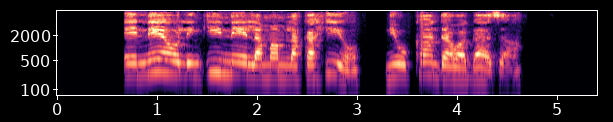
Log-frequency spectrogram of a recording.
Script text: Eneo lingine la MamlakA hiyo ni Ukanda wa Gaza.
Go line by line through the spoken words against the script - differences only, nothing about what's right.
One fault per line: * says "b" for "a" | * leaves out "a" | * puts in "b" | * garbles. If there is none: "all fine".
all fine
